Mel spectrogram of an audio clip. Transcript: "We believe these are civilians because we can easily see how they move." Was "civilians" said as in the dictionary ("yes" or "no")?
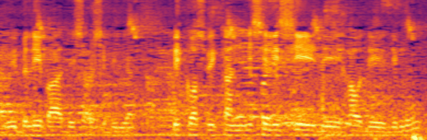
no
